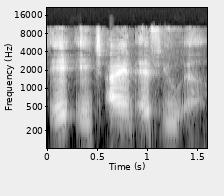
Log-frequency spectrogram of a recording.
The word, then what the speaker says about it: Ahinful: was screen so because my name doesn't have an R. Oh, it's Ahinful.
